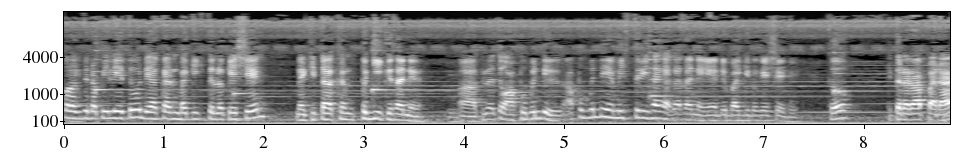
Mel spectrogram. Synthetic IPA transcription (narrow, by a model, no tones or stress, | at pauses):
kalawkit̪adaʔpilit̪udiəakanbaɡiki̥t̪alokasiən | dankit̪aakanpəɡikəsanã | ʔakənaʔt̪aoapəbəndəa̰pəbəndəjaŋmĩst̪ɾisaŋat̪̚kaʔsanãjaŋdiəbaɡilokasiəndu | so | kit̪adahdapat̪̚la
